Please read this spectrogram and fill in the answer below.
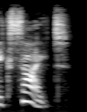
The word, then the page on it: excite: British English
